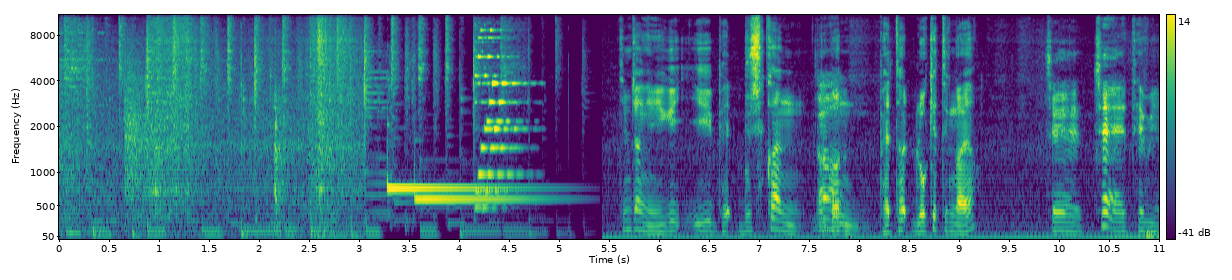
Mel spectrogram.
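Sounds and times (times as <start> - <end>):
bell-like strike: 3.3 - 5.2
two-note ding-dong chime: 3.3 - 5.3.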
